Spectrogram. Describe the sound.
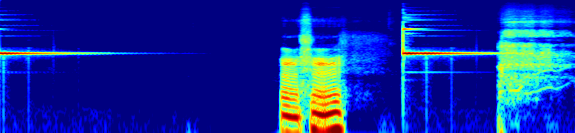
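A clear, bright bell ding rings out and slowly fades, followed by a short voiced burst. A second ding then sounds, overlapped near the end by a noisy, rustling flourish.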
